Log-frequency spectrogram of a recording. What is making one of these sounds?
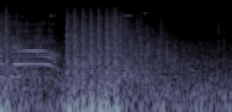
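Rapid gunfire bursts out loudly.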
